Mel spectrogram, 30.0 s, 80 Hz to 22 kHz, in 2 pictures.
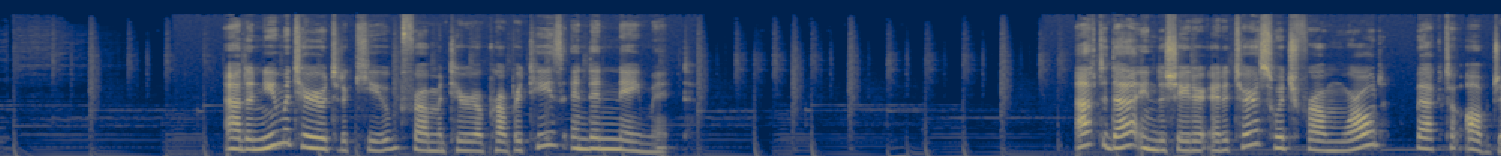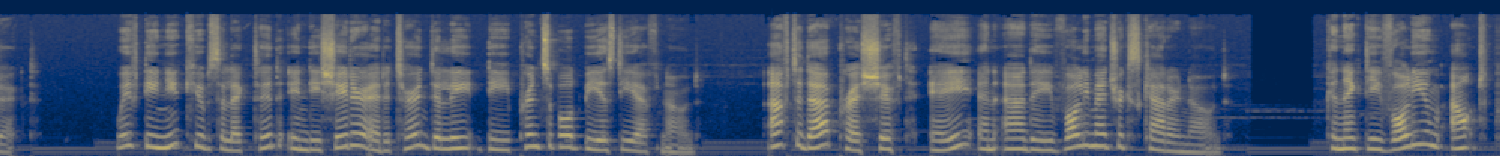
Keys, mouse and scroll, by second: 2.6-4.4 drag, 10.3 t, 13.8-19.3 drag, 13.8-23.0 middle drag, 13.8-30.0 right drag, 21.2 Delete, 23.6 shift+a.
